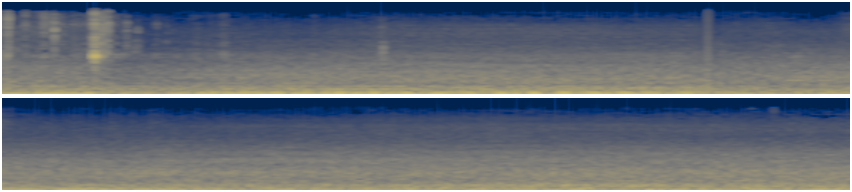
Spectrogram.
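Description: Steady low rumble of street traffic, with a low hum that stops about three and a half seconds in. A couple of sharp clicks just after the start.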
